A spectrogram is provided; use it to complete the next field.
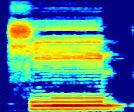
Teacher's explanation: شین میں ایک صفت ہے تفشی، یعنی آواز پھیل جاتی ہے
